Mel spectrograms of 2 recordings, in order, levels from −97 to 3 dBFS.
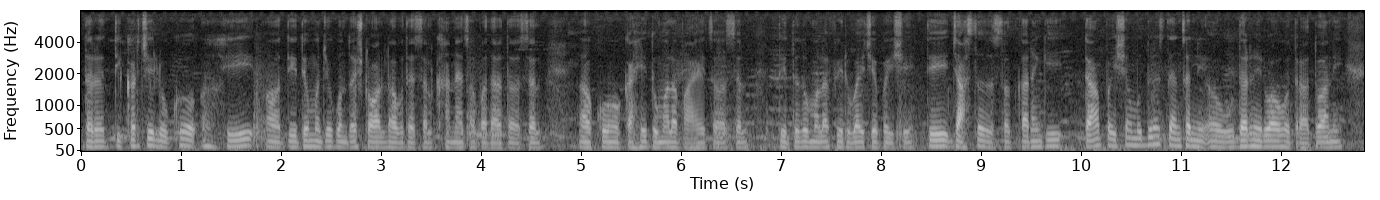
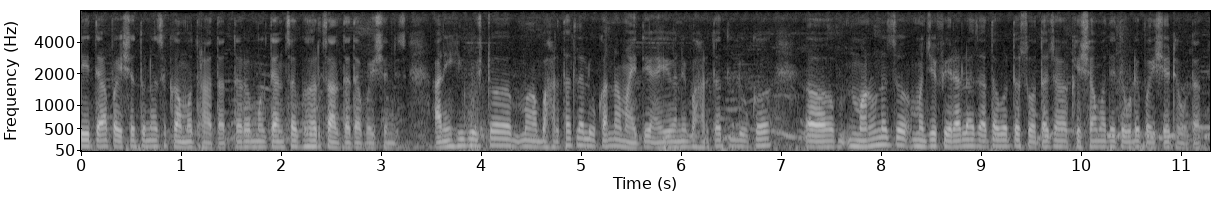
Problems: none marked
